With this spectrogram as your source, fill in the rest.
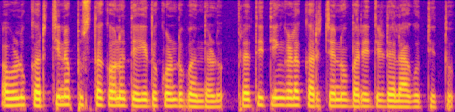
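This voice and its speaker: Woman reading a story in a flat voice. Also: medium pitch, brisk, no echo. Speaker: story narrator. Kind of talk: scripted storytelling narration.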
